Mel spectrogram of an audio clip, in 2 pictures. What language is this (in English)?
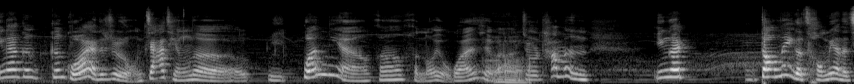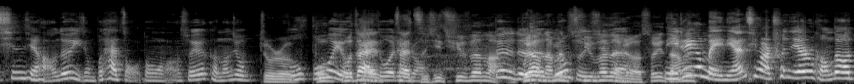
Chinese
